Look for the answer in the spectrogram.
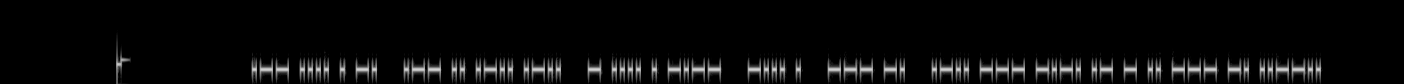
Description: Morse code, heard as a keyed tone, about 32 wpm, 700 Hz. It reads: WHEN WILL THEY BE ON LOCATION?
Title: Sentences from Top 1000 Words - Review Part 6 - 30wpm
